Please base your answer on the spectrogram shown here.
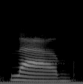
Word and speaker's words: lamb: the be silent lamb lamb the B again it's silent no the K silent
